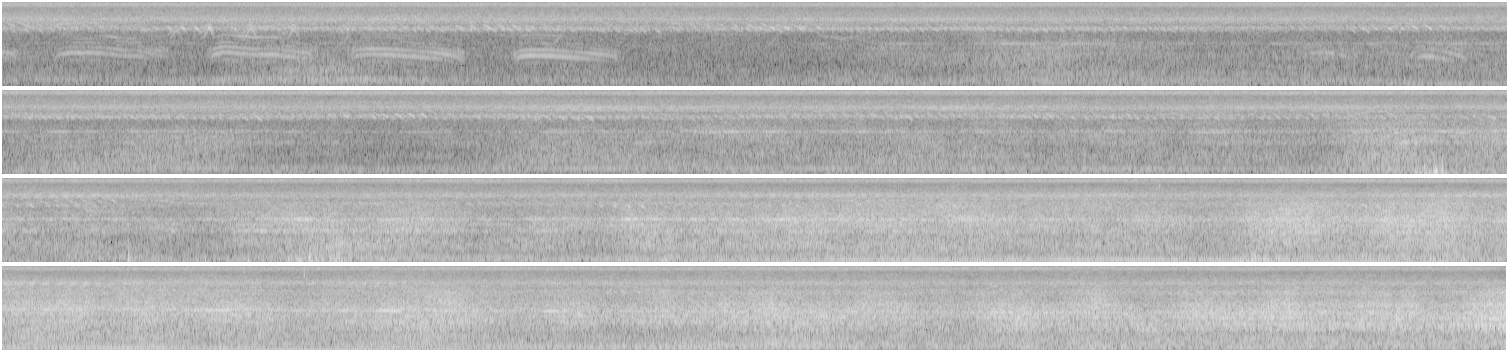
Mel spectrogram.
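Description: Low engine drone of a passing aircraft, growing steadily louder through the second half. A few quick, arching bird chirps sound in the first few seconds.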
